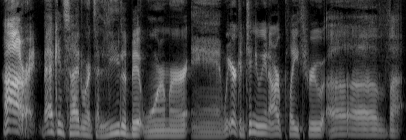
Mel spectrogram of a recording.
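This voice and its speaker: A middle-aged man from Denver casually talking through a tabletop wargame playthrough, thinking aloud in a relaxed, rambling way. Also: medium pitch, a little slow. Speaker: board game video host.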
